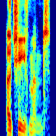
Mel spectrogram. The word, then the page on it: achievement: British English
